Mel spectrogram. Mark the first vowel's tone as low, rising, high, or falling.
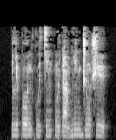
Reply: high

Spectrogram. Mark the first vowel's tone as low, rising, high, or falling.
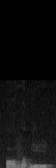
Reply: low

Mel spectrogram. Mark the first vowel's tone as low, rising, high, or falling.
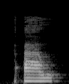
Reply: low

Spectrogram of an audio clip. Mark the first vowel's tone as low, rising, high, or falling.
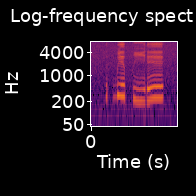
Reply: high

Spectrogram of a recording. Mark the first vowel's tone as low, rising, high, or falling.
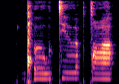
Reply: low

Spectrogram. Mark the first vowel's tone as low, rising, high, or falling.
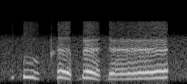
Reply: falling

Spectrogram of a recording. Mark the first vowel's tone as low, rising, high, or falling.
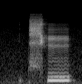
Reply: high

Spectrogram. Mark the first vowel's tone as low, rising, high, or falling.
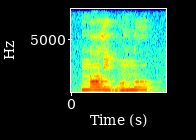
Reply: high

